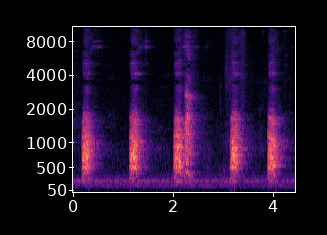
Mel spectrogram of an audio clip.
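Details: Five short, forceful barks from pet dogs being teased and annoyed on purpose, spaced roughly a second apart, one doubled, over a faint background hum.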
